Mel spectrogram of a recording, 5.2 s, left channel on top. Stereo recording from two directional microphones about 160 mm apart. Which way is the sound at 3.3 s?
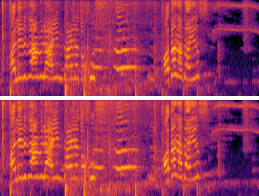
20° left (ahead or behind).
